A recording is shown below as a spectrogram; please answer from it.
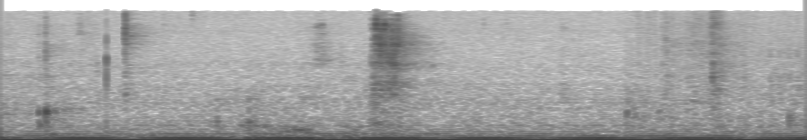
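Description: A few faint clicks and taps from a paper drink cup and food being handled at a table, the clearest about two seconds in, over a steady low hum.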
